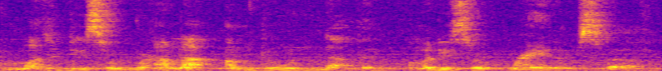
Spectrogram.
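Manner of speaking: low, soft aside; muttered self-talk. Retold or imitated. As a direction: mumble it to yourself, clueless. Retold clueless thought to himself.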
